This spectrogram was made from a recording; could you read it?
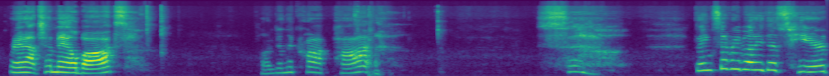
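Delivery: catching breath between phrases, breathless and winded. Back from running to the mailbox, thanking everybody who is there: out of breath. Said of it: "I catch my breath".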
